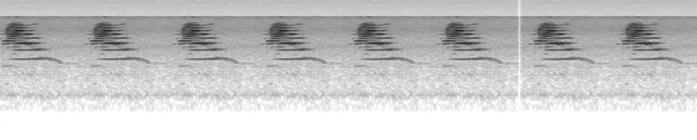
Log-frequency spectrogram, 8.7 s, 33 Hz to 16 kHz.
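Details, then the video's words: Eight matching meows from a cat, evenly spaced roughly every 1.1 seconds, each a clear nasal cry that falls in pitch at its end, over a faint low hum. "How does a cat sounds"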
